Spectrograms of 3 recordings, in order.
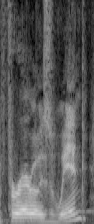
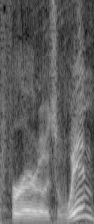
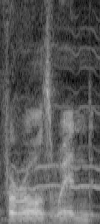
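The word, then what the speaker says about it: Farore's Wind: Now that is amazing, but what I think is even more amazing is your pronunciation of Ferrero's Wind. It's like you're saying Ferrero Rocher or something, the candy.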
